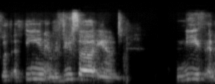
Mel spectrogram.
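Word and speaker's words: Neith: thinking about the goddess neath from libya who was also later an egyptian goddess um i'm sorry she's correcting me in my head so nate she wants her name to be pronounced as nate um so nate she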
